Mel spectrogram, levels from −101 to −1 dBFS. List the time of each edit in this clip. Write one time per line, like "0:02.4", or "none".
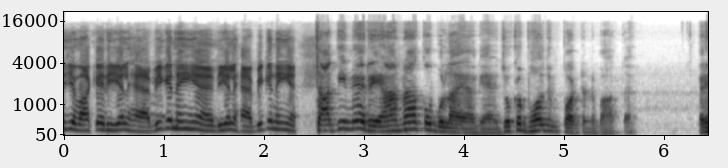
0:02.5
